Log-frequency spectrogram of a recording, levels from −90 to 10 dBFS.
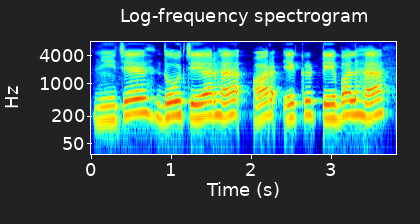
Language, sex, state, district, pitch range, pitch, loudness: Hindi, male, Jharkhand, Garhwa, 185-215 Hz, 200 Hz, -14 LUFS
